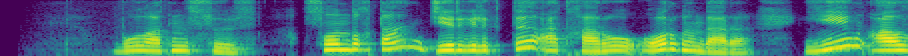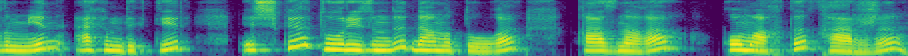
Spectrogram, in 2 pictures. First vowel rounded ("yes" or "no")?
yes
